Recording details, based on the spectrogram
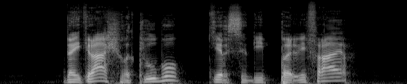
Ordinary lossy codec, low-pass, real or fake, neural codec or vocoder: none; none; fake; codec, 44.1 kHz, 1.7 kbps, Pupu-Codec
